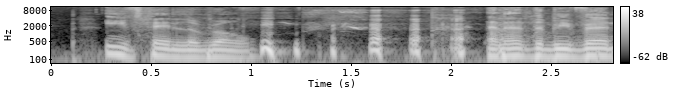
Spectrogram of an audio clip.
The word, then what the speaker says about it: Yves Saint Laurent: Yves Saint Laurent. You have to say it like that.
